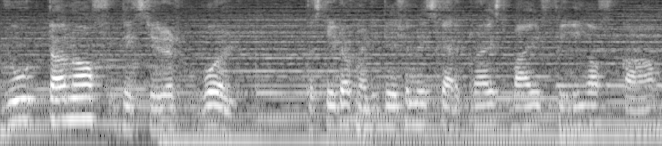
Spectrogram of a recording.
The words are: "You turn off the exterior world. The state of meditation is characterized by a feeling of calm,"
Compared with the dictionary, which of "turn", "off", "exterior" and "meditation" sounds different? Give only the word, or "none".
exterior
